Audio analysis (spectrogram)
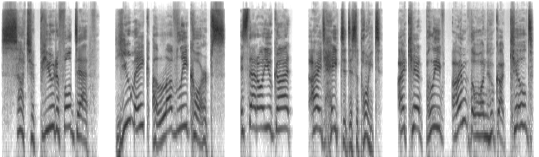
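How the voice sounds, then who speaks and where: An actor playing a morbid young man in a video game, a soft-spoken killer who is languid, menacing and gleefully excited by death. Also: very high-pitched, a little slow, no echo, studio quality, heavily acted. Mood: ecstatic, morbid. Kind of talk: theatrical video game voice acting.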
